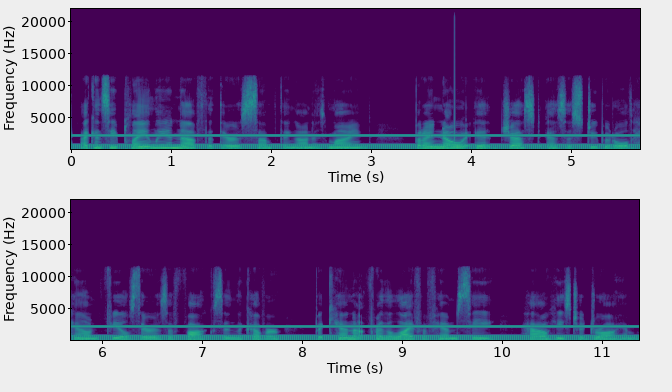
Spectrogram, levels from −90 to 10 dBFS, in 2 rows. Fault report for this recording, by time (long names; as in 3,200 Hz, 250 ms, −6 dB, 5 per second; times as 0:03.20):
mains buzz 50 Hz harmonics 15 −37 dBFS
whistle 2,200 Hz −38 dBFS
0:03.83: click −16 dBFS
